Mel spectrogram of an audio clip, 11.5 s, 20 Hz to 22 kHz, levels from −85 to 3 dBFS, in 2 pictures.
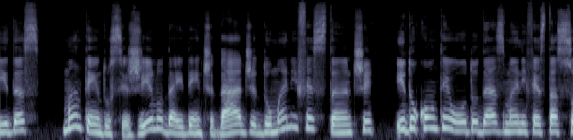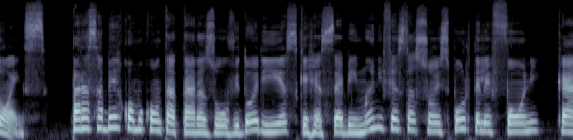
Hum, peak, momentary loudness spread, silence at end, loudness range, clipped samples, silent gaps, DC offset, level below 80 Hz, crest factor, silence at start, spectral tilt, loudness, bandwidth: none; -6 dBFS; 5 LU; 0 s; 1 LU; under 0.1%; none; under 0.1%; -68 dBFS; 18 dB; 0 s; -5.5 dB/octave; -25 LUFS; over 20 kHz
